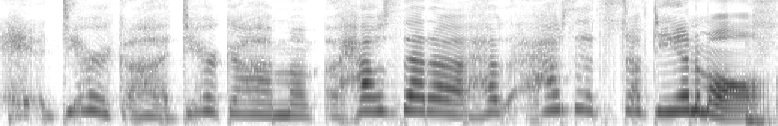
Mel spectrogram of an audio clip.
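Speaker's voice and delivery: hoarse, raspy shout. Retelling a guy who ran out to talk to him: imitating a raspy lost voice. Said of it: "got this really raspy sounding voice because he had lost his voice".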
